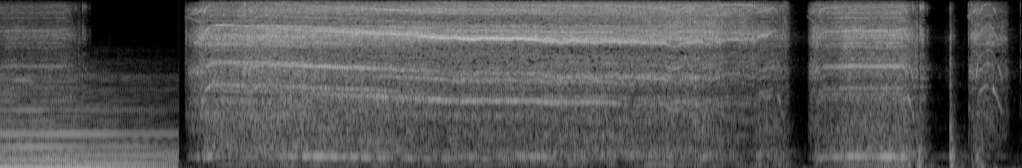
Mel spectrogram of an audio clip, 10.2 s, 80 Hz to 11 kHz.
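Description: A Milwaukee M18 cordless drill/driver boring a twist bit into steel angle iron: after a steady low drone that cuts off abruptly, the drill cuts with a high whine that slowly falls in pitch for about six seconds, then stops and gives a few short bursts near the end.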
